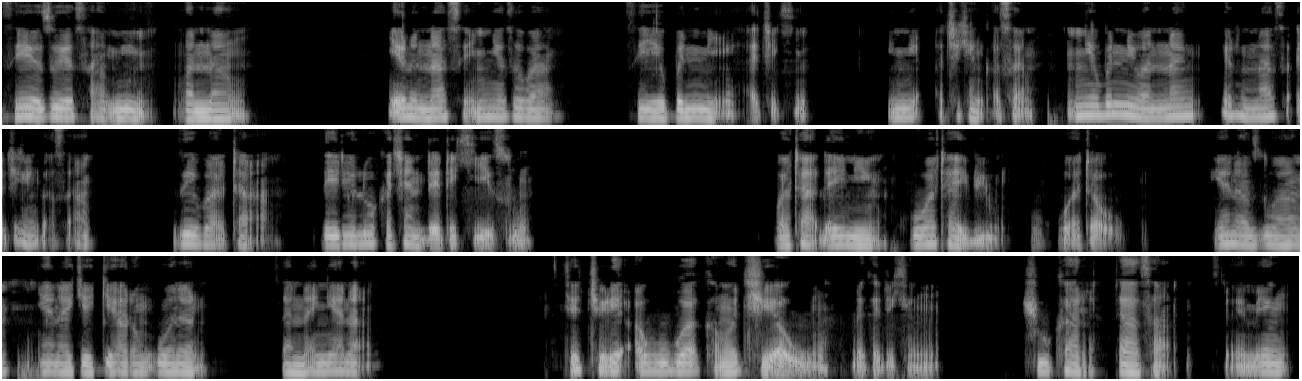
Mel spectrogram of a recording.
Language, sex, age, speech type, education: Hausa, male, 30-45, spontaneous, tertiary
